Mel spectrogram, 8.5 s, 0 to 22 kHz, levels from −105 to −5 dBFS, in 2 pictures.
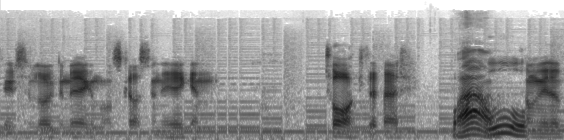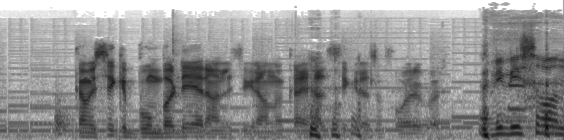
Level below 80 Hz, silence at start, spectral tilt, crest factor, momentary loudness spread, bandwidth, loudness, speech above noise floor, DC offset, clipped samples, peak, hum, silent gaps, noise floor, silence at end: -56 dBFS; 0 s; -3 dB/octave; 20 dB; 17 LU; 16.5 kHz; -18 LUFS; 19 dB; under 0.1%; under 0.1%; 0 dBFS; none; none; -39 dBFS; 0 s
